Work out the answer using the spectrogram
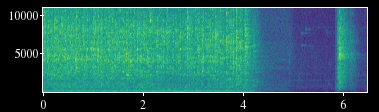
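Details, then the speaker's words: Ford Granada, first run after suspension and brake work, idle speed raised and mixture screws backed out; steady, even low idle at about four beats a second, running on its own, then switched off. Normal idle. "Alright, I got it to idle on its own. I bumped up the idle speed a bit and pulled out the mixture screws some."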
